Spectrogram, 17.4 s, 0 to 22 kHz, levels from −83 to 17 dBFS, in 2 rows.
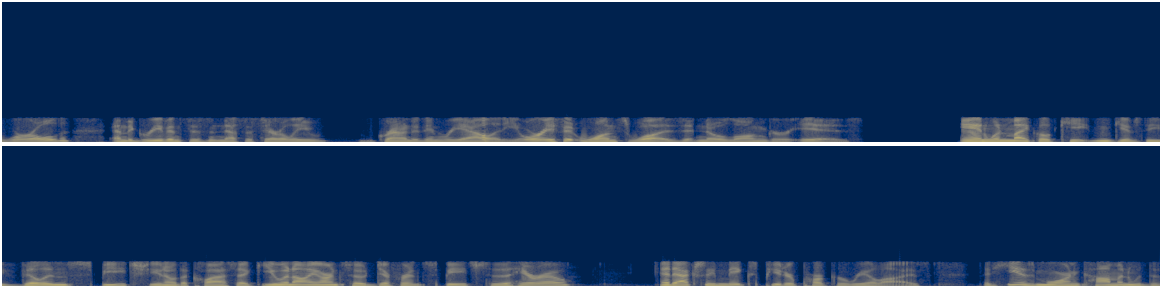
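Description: Throughout, the Bluetooth CVSD headset codec squeezes the speech through a narrowband 64 kbps one-bit link. The spectrogram shows nothing above 4 kHz, s sounds are scratchy, and a granular hiss sits under everything.

From 3.61 to 3.65 s, between "isn't necessarily grounded in" and "or if it once", a Bluetooth headset packet is repeated. About 19 ms is lost, which fits roughly five re-decoded packets, and the repetition gives a brief buzz near 267 Hz. The waveform shows identical short cycles there, and the spectrogram shows evenly spaced harmonic lines.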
